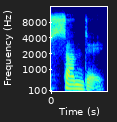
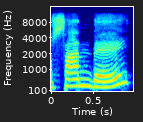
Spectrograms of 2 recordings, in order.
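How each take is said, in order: First: Sunday with a short u, as "sande", quieter; teacher giving the correct short vowel. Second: Sunday with a full open "o"-like vowel, higher; teacher showing the mistake to avoid; wrong vowel. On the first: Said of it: "con la U corta". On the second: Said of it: "No es tanto Sunday". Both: Shown as a demonstration.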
